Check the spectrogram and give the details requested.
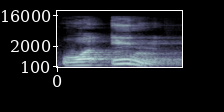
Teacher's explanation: نون میں اظہار ہو رہا ہے، نون کو جلد پڑھنا ہے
